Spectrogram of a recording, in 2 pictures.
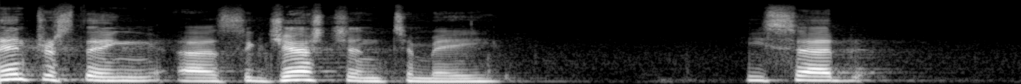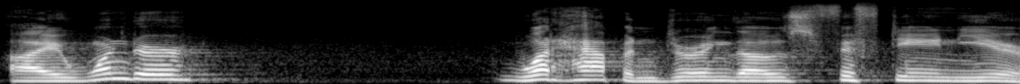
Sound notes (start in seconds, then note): none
